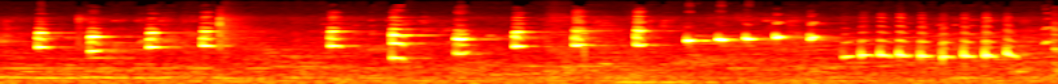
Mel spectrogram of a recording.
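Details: Long-tailed shrike song used as a lure for other shrikes, from a home in a populous area: a string of clear separate whistled notes at varied pitches, ending in a quick run of short repeated chirps.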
